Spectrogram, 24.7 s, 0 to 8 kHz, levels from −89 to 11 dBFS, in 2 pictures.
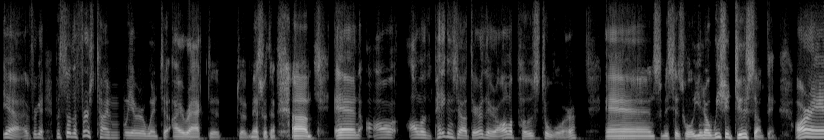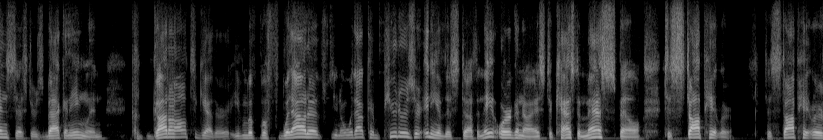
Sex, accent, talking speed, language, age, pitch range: male, American, 185 wpm, English, 50-69, 125-180 Hz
